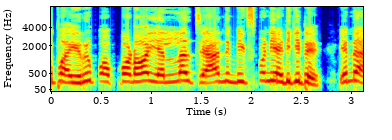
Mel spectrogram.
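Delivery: normal talking voice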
